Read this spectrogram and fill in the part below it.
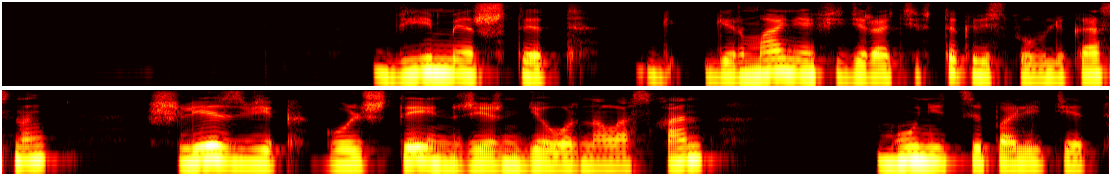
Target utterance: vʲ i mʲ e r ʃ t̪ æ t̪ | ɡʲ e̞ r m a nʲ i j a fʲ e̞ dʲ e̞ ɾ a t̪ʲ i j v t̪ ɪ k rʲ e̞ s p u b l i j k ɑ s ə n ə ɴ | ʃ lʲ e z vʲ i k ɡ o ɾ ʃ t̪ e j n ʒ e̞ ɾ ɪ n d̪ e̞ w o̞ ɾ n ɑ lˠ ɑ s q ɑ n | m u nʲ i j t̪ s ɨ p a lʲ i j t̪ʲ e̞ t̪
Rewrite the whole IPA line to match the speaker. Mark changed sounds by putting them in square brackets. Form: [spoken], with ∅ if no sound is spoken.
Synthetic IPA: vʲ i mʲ e r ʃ t̪ [e] t̪ | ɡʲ e̞ r m a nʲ i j a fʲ e̞ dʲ e̞ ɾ a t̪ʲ i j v t̪ ɪ k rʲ e̞ s p u b l i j k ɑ s ə n ə ɴ | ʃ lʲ e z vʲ i k ɡ o [l] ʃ t̪ e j n ʒ e̞ ɾ ɪ n d̪ e̞ w o̞ ɾ n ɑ lˠ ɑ s q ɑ n | m u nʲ i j t̪ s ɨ p a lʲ i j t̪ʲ e̞ t̪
